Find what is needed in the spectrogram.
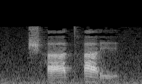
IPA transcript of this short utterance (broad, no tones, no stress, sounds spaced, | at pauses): t͡ʃʰ a tʰ a ɾ ɪ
